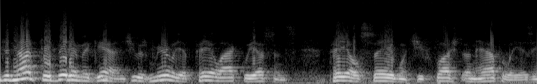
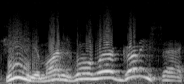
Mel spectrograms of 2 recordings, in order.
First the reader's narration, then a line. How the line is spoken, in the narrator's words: roared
